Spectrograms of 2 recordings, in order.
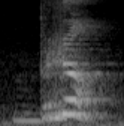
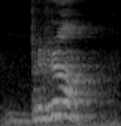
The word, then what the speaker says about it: brun: Brown will be brun. Brun. It's little similar to brown, but the pronunciation and the spellings are entirely different.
